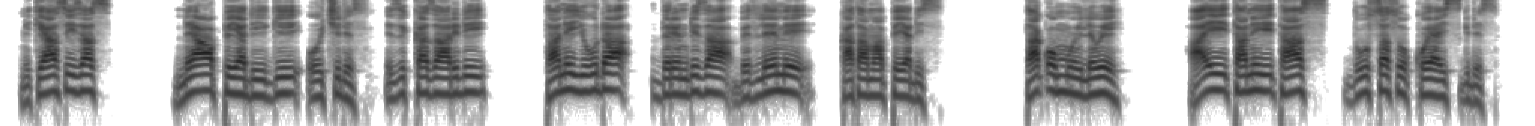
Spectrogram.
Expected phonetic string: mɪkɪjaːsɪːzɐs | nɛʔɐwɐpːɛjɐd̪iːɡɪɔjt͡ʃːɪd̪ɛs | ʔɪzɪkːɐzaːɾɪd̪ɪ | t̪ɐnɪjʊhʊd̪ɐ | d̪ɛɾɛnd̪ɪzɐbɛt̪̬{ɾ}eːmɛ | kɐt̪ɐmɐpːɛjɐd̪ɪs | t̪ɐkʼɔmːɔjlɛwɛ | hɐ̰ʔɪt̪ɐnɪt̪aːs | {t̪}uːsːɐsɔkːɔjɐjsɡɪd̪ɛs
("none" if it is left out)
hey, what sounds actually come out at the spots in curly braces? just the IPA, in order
l, d̪

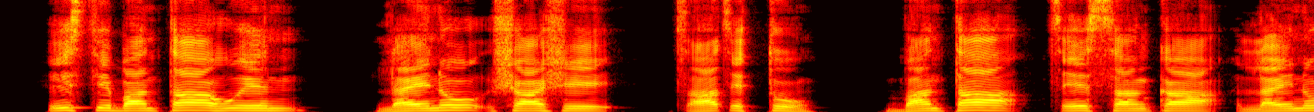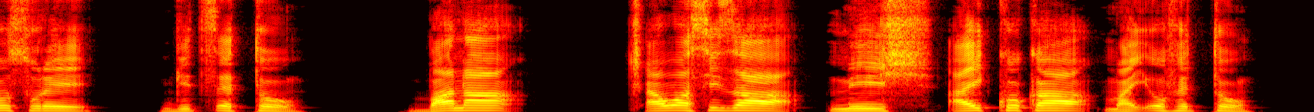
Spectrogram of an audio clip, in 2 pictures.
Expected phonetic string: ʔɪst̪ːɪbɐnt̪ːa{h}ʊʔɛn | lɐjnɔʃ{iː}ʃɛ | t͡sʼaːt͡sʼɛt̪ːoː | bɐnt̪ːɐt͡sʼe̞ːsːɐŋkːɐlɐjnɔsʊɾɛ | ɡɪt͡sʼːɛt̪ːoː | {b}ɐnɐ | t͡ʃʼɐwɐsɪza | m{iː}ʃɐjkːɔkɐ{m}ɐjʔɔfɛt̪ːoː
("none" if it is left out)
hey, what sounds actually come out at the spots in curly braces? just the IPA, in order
h, aː, b, iː, m

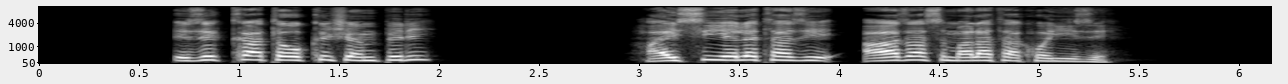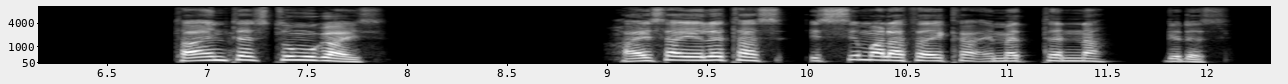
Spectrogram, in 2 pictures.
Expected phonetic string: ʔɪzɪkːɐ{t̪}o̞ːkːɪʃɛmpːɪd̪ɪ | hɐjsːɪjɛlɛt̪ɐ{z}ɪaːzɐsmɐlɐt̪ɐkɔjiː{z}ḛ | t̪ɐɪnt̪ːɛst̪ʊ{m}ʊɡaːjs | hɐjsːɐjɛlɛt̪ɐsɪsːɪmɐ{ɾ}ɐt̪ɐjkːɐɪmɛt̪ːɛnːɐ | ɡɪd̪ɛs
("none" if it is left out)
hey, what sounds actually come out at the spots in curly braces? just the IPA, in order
t̪, z, z, m, l

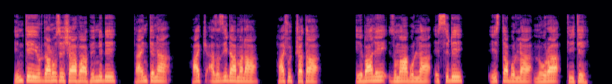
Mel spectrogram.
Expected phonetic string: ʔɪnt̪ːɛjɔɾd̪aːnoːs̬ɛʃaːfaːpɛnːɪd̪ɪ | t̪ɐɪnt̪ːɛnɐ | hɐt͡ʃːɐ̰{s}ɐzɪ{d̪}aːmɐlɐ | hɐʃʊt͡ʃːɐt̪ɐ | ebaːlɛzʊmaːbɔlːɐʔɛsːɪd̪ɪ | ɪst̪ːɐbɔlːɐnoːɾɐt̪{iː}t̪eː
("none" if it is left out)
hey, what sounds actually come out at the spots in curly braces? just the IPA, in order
z, d̪, iː

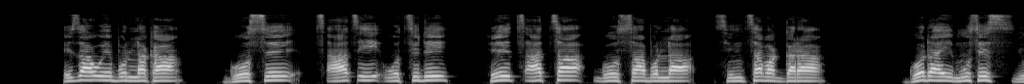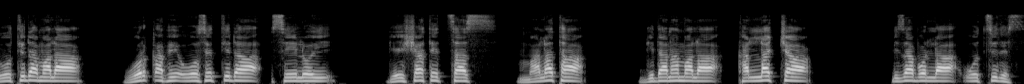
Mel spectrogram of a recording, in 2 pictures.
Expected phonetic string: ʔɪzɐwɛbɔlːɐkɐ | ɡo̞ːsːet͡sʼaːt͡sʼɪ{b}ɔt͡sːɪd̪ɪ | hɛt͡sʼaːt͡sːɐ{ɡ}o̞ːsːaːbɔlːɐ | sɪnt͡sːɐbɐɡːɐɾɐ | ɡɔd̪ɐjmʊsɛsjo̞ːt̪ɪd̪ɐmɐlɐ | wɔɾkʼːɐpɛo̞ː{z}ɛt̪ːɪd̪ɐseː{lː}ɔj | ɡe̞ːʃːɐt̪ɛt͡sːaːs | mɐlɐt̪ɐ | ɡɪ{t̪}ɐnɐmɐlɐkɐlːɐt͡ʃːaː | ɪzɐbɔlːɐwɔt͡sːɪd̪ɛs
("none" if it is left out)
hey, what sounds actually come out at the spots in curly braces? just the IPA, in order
w, ɡ, s, l, d̪

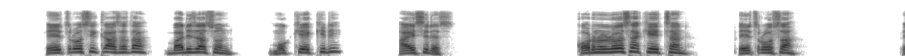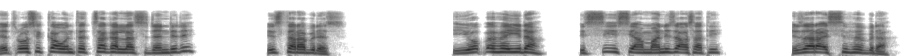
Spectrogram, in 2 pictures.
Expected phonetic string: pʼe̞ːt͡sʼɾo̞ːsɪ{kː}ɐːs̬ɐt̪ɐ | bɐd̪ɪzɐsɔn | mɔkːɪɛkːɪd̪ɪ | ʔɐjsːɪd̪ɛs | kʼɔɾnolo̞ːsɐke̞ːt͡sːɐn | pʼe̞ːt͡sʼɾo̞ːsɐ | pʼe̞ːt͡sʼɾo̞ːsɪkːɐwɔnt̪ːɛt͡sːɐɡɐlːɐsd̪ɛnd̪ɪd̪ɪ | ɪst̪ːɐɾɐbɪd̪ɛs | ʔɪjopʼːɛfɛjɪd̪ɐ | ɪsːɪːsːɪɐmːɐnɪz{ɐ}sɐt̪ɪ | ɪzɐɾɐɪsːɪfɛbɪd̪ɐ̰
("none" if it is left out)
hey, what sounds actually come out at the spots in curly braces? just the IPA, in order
kː, ɐː

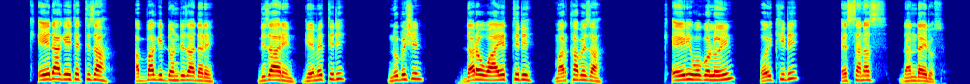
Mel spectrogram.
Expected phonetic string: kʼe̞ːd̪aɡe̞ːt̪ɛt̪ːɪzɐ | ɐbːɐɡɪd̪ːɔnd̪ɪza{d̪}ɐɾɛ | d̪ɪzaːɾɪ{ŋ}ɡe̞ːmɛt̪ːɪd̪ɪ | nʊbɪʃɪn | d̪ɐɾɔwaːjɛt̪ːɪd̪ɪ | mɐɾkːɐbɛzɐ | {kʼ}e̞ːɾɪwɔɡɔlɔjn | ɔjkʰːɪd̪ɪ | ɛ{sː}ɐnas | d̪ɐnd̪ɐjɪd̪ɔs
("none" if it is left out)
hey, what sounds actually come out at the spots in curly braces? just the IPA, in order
d̪, n, kʼ, sː

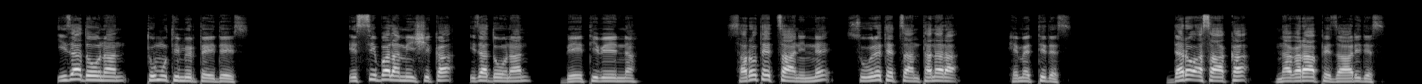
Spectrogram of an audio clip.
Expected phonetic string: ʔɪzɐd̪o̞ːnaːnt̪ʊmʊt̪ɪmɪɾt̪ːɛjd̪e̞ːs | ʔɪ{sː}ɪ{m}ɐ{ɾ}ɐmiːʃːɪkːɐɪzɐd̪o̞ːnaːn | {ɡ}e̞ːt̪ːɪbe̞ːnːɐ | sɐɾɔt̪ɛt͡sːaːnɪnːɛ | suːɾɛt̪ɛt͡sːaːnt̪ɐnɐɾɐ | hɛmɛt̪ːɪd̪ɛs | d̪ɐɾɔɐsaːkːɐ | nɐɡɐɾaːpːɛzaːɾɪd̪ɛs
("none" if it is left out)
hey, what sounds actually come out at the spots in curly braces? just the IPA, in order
sː, b, l, b

